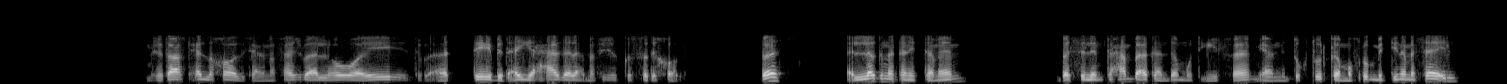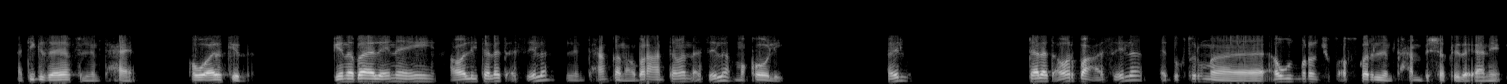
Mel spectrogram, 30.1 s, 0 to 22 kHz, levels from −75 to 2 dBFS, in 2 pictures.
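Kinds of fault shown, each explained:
No faults heard.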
